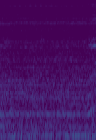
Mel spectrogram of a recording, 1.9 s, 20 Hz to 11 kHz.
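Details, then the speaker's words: Newly wired windshield wiper motor on a 1929 Chevy street rod project, switch cycling low, high and park: a quiet, steady, even whir with a faint constant tone near 500 Hz on low speed. Normal wiper motor operation. "there's high, there's low, there's low, and there's park. So it's pretty simple."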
